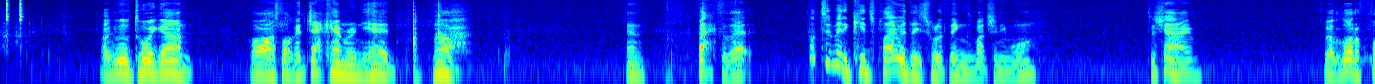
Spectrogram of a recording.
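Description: A young man talks calmly and close by, in short bursts with pauses.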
